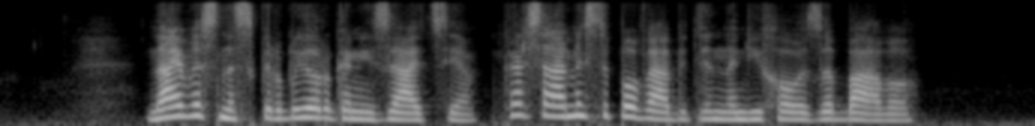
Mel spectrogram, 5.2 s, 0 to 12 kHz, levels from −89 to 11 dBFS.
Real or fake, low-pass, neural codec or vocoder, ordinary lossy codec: fake; 10.8 kHz; codec, 16 kHz in and 24 kHz out, 0.8 kbps, FocalCodec, streaming, 65536 codes; none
